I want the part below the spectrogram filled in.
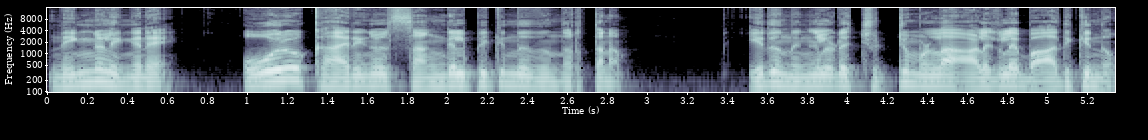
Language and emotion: Malayalam, angry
